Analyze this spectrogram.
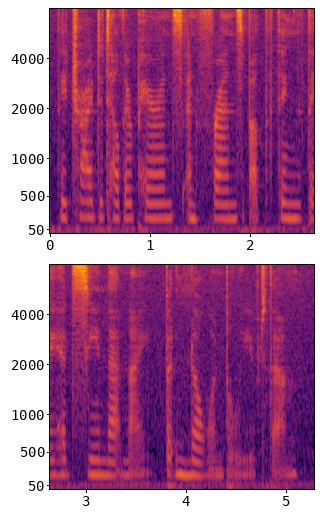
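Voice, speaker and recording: Soft-spoken, a woman talks at a medium pitch. Her pace is moderate. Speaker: ASMR storyteller. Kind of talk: reading aloud.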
